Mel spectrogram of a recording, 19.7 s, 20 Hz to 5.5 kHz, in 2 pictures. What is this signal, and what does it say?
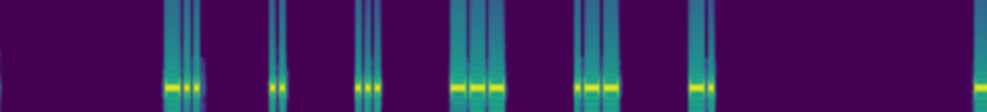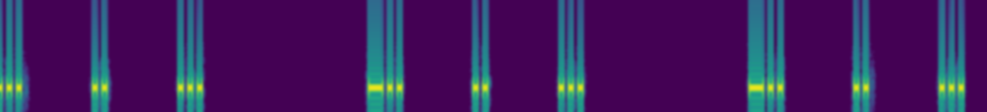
Morse code, heard as a keyed tone, about 25 wpm, spaced as for 10 wpm, 600 Hz. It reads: DISOWN DIS DIS DIS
